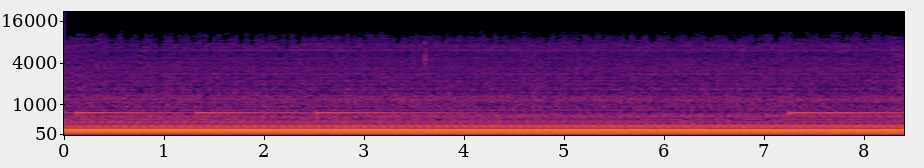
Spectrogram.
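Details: 2007 Buick LaCrosse auction car with low oil level warning, cold-started and idling: rapid, even puffing tick over the low rumble; suspected exhaust leak.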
